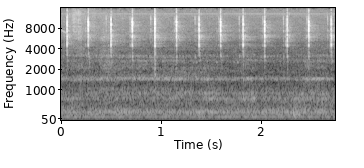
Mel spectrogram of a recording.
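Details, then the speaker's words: 1950 Buick Roadmaster New Haven dash clock after oiling the balance wheel pivots: crisp, even ticks about four and a half per second with no stumbles; it now closes the contacts and rewinds itself. "the thing that improved the uh movement and the lubrication and the the strength with which it um is running did you just see that"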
